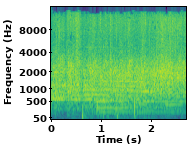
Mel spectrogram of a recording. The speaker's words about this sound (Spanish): Un aplauso para Jorge Ponte, por favor, que ha venido.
